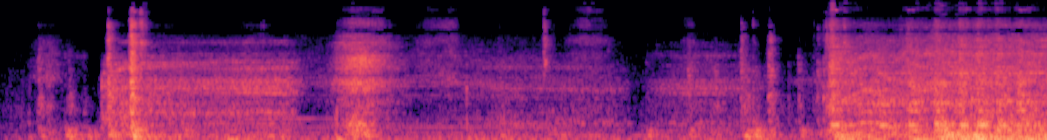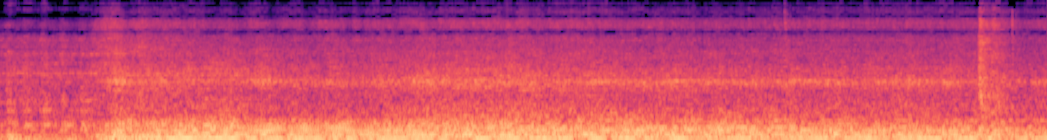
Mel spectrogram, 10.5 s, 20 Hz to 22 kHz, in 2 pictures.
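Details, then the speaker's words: LS-swapped C10 pickup, 6.0 with cam, after new injectors, first cold start of morning: short crank, quick catch, smooth steady idle that picks up cleanly when blipped; takes gas good, real snappy. "Takes gas good, it's real snappy. The injectors made a huge difference in it."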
